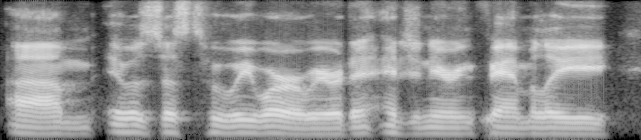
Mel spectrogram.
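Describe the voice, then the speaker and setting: A man's voice: sits low, steady tone, a little fast. An American man from Miami giving an informal presentation about his own career, speaking in a casual, loosely phrased, conversational way. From Miami, United States. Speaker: guest speaker, commercial photographer and director.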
